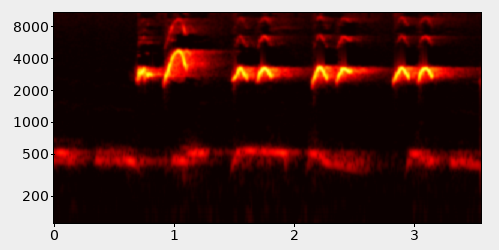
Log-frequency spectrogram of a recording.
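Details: A song thrush repeats one clear, looping whistled phrase four times in a row, each about two-thirds of a second apart, over a soft low hum.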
